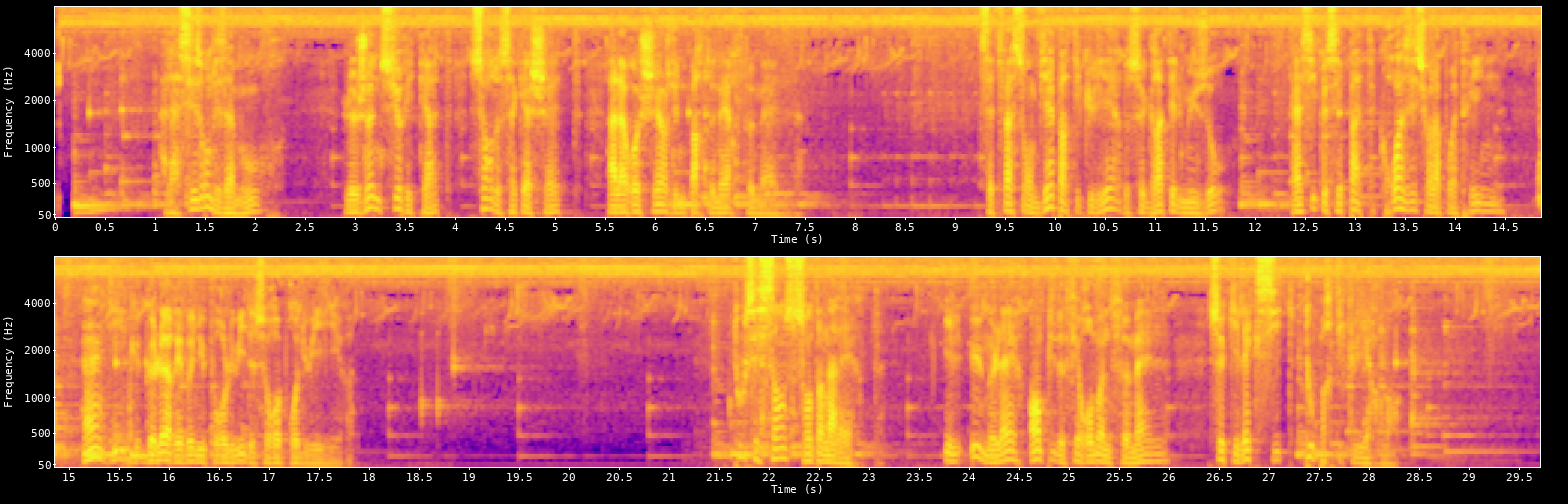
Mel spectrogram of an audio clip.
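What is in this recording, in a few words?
French male, documentary; Français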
